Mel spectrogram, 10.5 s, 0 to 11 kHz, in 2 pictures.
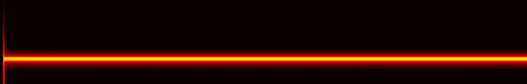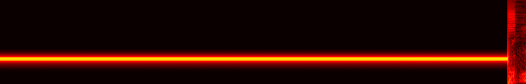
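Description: A 1 kHz reference test tone, the 'bars and tone' line-up signal that goes with SMPTE colour bars: a single pure, steady beep at constant level, used to calibrate audio levels at the head of a broadcast tape.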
